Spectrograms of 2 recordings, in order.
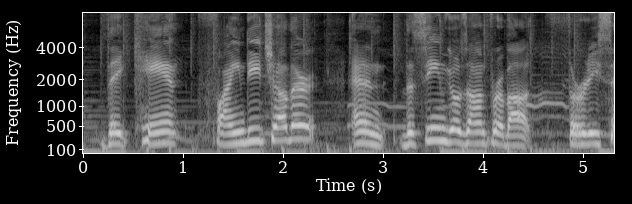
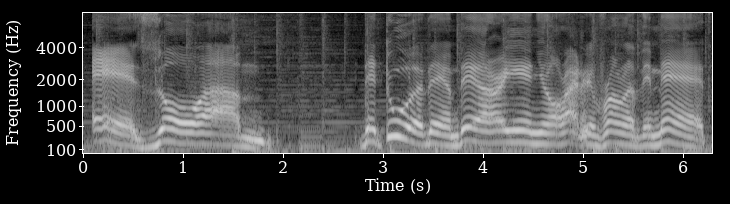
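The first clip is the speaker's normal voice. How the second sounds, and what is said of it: Exaggerated put-on Italian accent. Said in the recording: “that shitty Italian accent of Moonstruck ... I gotta Mario it up a bit”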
